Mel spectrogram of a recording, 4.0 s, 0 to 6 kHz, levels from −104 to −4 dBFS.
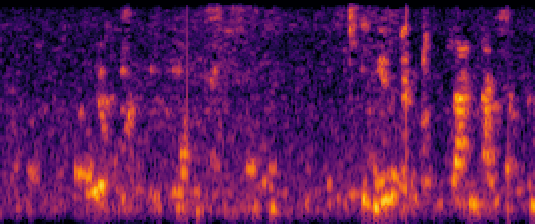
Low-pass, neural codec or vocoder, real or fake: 5.4 kHz; none; real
